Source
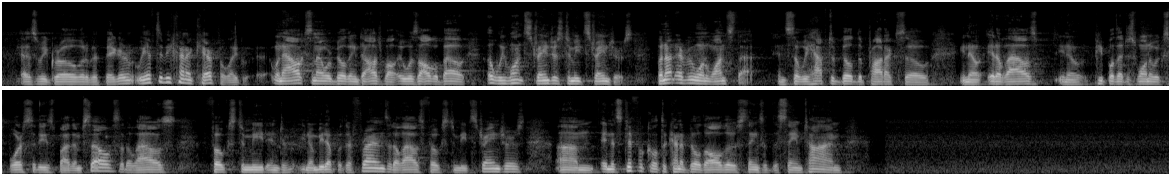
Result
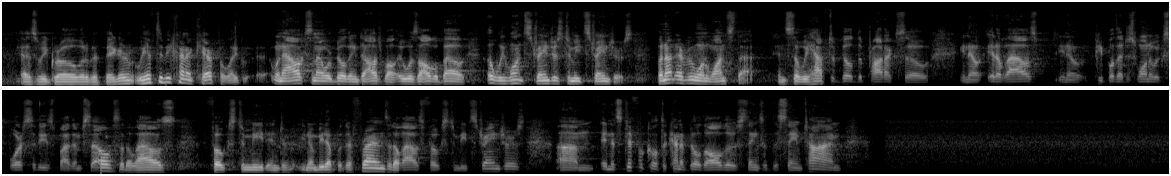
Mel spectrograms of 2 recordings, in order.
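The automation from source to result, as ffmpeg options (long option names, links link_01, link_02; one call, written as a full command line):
ffmpeg -i in.wav -af "asetnsamples=nb_out_samples=441:pad=0,asendcmd='1.64 highpass f 280;8.22 highpass f 1100;12.66 highpass f 430;15.64 highpass f 1000',highpass=130" out.wav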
